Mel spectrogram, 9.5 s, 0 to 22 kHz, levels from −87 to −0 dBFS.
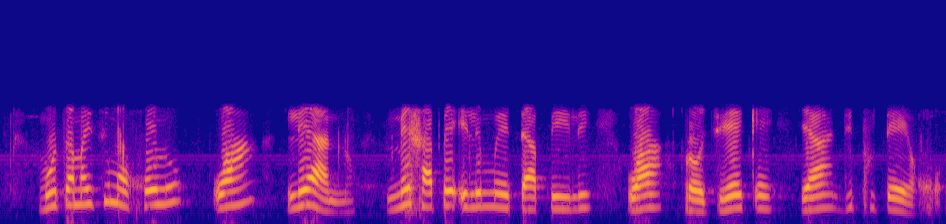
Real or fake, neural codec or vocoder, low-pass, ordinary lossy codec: real; none; 3.6 kHz; Opus, 24 kbps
